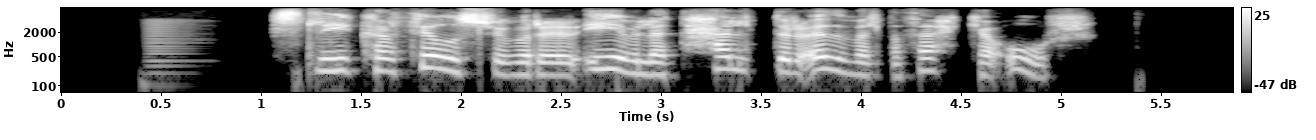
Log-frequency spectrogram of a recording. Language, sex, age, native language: Icelandic, female, 40-49, Icelandic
